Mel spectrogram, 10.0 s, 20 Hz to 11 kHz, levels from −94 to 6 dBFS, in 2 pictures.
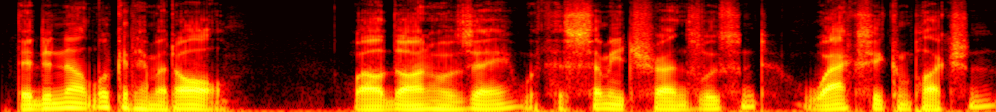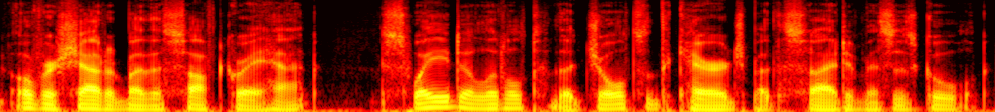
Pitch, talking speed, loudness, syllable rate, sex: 85 Hz, 230 wpm, -20 LUFS, 6.0 syllables/s, male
